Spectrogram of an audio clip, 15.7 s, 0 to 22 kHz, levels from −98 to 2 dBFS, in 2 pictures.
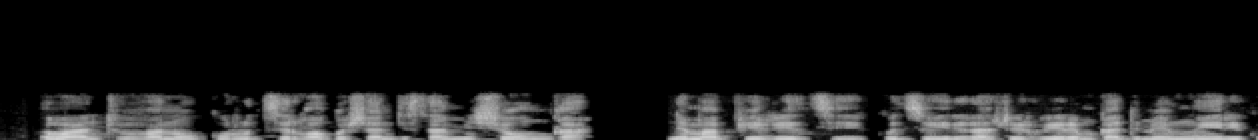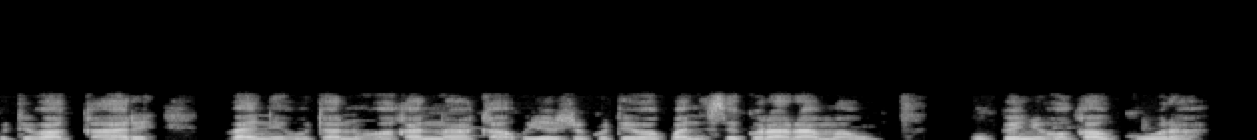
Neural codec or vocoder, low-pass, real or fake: none; 7.2 kHz; real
